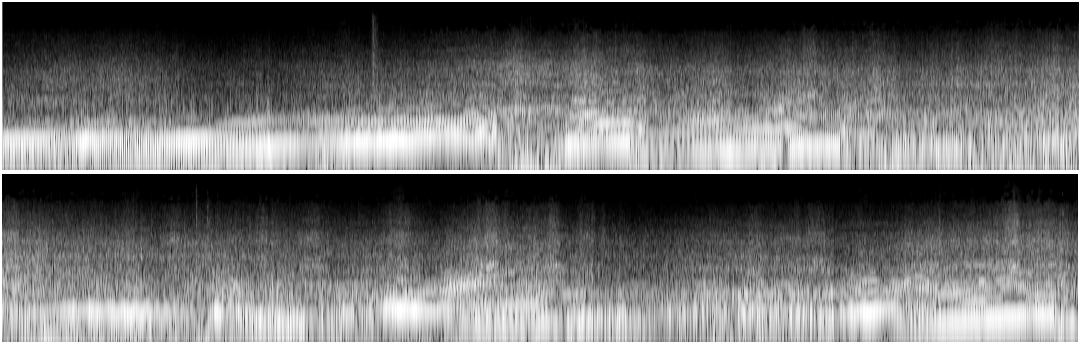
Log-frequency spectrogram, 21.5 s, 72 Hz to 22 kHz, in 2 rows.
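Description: Porsche 911 (991 Carrera 2S) flat-six engine through a Sharkwerks race exhaust, heard from inside the cabin, accelerating hard through the gears and very loud. The engine note climbs again and again and drops sharply at each upshift, with a steadier stretch of cruising in the middle.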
